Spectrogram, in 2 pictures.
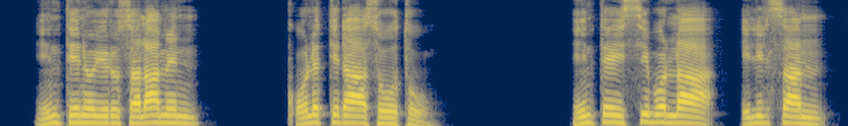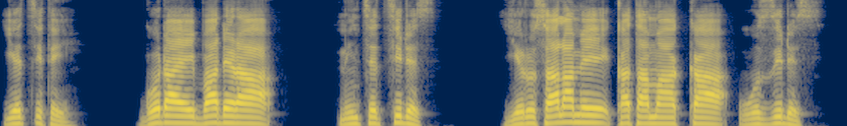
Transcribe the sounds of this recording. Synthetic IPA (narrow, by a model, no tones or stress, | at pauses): ʔɪnt̪ːɛnɛwjɛɾʊsɐlamɛn | kʼɔlɛt̪ːɪd̪ɐsoːt̪o̰ː | ʔɪnt̪ːɛɪsːɪbɔlːɐ | ɪlɪlsɐn | jɛt͡sʼːɪt̪ɛ̰ | ɡɔd̪ɐjbɐd̪ɛɾɐ | mɪnt͡sːɛt͡sːɪd̪ɛs | jɛɾʊsalɐmɛkɐt̪ɐmaːkːɐwɔzːɪd̪ɛs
